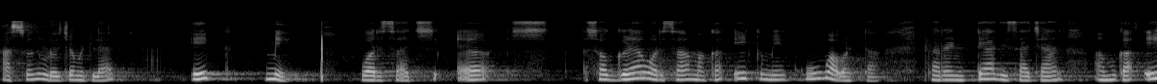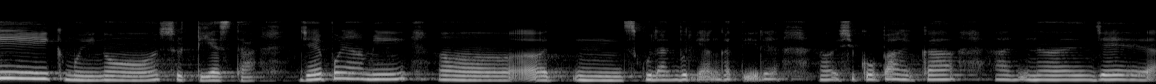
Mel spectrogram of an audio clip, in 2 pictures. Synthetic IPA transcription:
asunuɽət͡ɕam̤iʈljat̪ | ekme | ʋəɾsa̰t͡ɕ | səɡɭjaʋəɾsam̤akaekmekʰuːbaʋəɽt̪a | kaɾəɳt̪jad̪isat͡ɕjanamkaekməinɔsuʈːiːəst̪a | d͡ʑepəɳam̤i | skulãnbʱuɾɡjã̰ŋkʰat̪ḭːɾ | ɕikɔpakeka | d͡ʑe

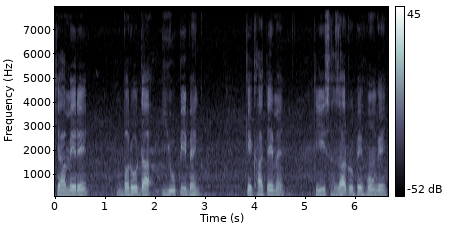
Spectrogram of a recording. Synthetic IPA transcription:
kjaːmeːɾe | bɐɾoːd̪ajuːpibɛ̃ːŋkː | ekʰaːt̪emẽ | t̪iːsɦɐzaːɾːʊpeɦõːŋɡeː

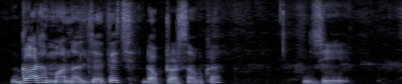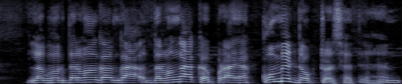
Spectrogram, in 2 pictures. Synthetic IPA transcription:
ɡəɾɦmanəld͡ʒajt̪ɛt͡ʃʰɖɔk̚ʈəɾsəbʱke | d͡ʒi | ləɡbʱəɡd̪əɾbʱaad̪əɾbʱə̃ŋɡakepɾajakomeɖɔk̚ʈəɾt͡ʃʰɛt̪eɦən

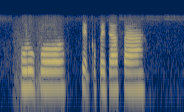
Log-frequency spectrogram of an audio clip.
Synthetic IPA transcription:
huɽukɔ | t͡ʃɛt̪̚kɔpɛd͡ʒasa

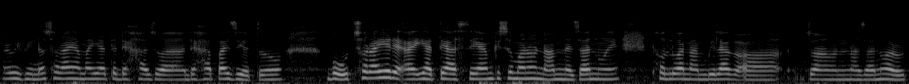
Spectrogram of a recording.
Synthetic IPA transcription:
aɹubʱibʱinːɔsɔɹajamaijatɛdɛxʰazʊadɛkʰapajziɦɛtʊboɦutsɔɹajɛijatɛasɛamkisumanɔnamnɛzanʊɛtʰɔluanambilak | nazanʊaɹu

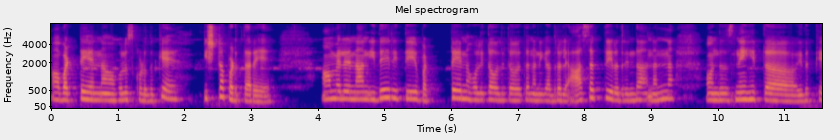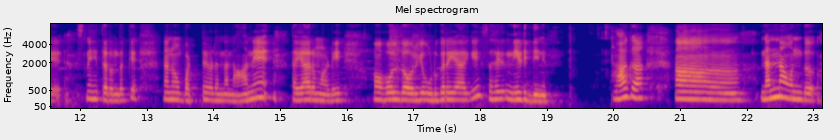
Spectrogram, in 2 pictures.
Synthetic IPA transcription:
aːbɐʈːɛjɐnːɐɦoluskɔɭoːd̪ɐkːe̞ | iʂʈɐpɐɽt̪aːɾe̞ | aːme̞ːle̞naːnuid̪e̞ːɾiːt̪ibɐʈːɛjɐnːɐɦolit̪ɐɦolit̪ɐɦolit̪ɐnɐnɐɡeɐd̪ɐɾɐlːiʔa̰ːsɐk̚t̪iːɾoːd̪ɐɾind̪ɐnɐnːɐ | ond̪usneːɦit̪ɐid̪ɐkːe̞sne̞ːɦit̪ɐɾond̪ɐkːe̞naːnubɐʈːɛɡɐɭɐnːɐnaːne̞ːt̪ɐjaːɾɐmaːɽiɦoːld̪uɐʋɐɾiɡe̞uɽuɡɐɾɛjaːɡisɐɦɐniːɽid̪ːeːni | ɦaːɡɐ | nɐnːɐo̞nd̪u

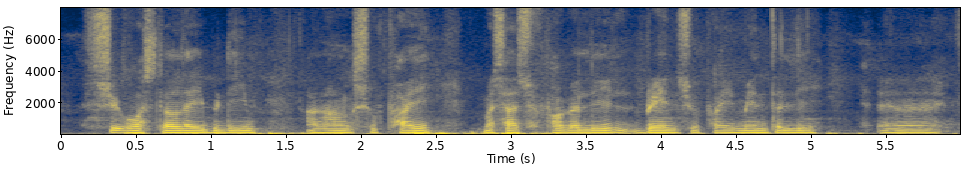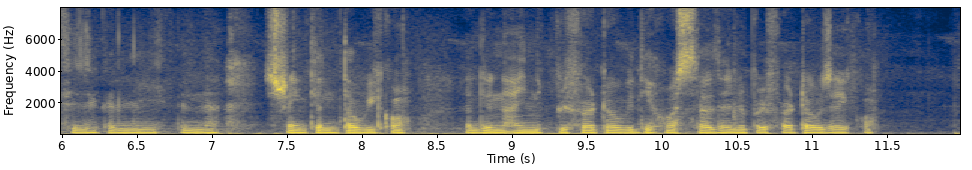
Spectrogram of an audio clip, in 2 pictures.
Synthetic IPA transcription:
stɾit̚hostelːajbɐdiɐŋaŋsupʰajmɐsasu̥pʰaɡɐlibɾensupʰajmentɐlːi | pʰizikɐliɐdunɐstɾeŋtʰintɐwikʰoɐdunɐajnipɾipʰɐɾtɐwbɐdihosteldɐnupɾipʰɐɾtɐwd͡ʒajkʰo

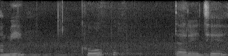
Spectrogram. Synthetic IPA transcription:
ami | kʰuːb | t̪əɾet͡ʃʰe

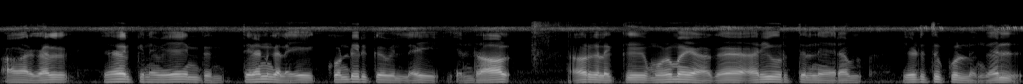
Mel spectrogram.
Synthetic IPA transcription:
ʔɐʋɐɾɣɐɭ | eːɾkɪnɐʋeːɪnd̪ɐt̪ɪɾɐnɡɐɭɐɪkɔɳɖɪɾɯkːɐʋɪlːɐɪ | ɛ̰ndraːl | ʔɐ̰ʋɐɾɣɐɭɯkːɯmʊɻʊmɐjaːɣɐːɾɪʊɾɯt̪ːɪlneːɾɐm | ɛɽɯt̪ːɯkːɔɭːɯŋɡɐɭ

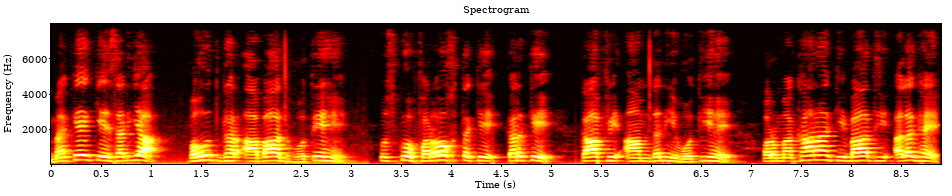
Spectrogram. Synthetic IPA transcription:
mɛkekezɐɾijabɐɦʊt̪ɡʱɐɾʔaːbaːd̪ɦoːt̪eɦɛ̰̃ːʊskofɐɾoːxt̪kekɐɾke | kaːfiʔaːmd̪əniɦoːt̪iɦɛː | ɔːɾmɐkʰaːnakibaːt̪ɦiʔɐləɡɦɛː

